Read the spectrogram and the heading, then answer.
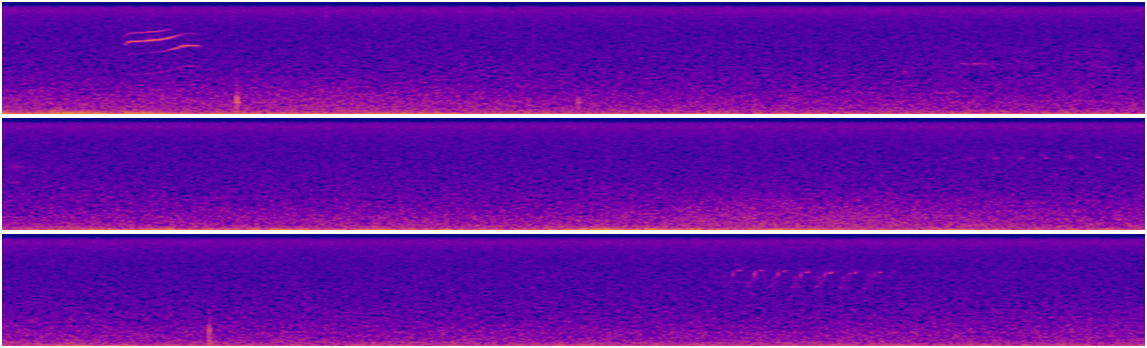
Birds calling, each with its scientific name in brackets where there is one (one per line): Erckel's Francolin (Pternistis erckelii)
Hawaii Amakihi (Chlorodrepanis virens)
